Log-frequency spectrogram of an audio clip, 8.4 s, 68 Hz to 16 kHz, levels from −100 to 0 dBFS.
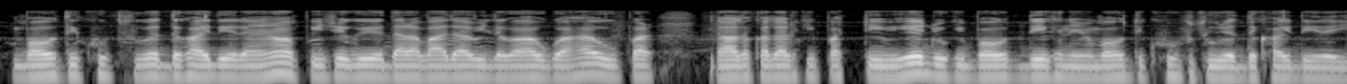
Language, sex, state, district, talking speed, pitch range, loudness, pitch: Hindi, male, Chhattisgarh, Bilaspur, 235 wpm, 110-120 Hz, -25 LUFS, 115 Hz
